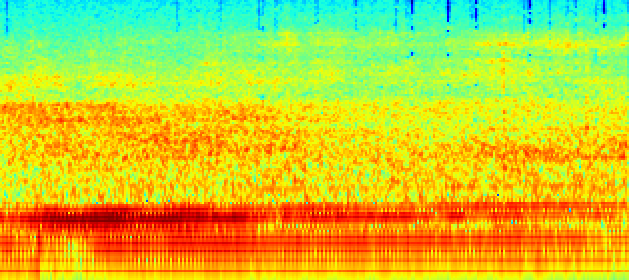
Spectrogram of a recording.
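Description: A motor vehicle's engine humming low and steady nearby, swelling a little about a second in and then easing off slowly.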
